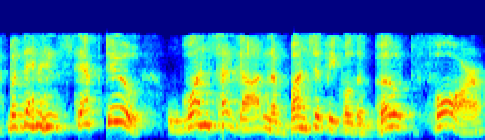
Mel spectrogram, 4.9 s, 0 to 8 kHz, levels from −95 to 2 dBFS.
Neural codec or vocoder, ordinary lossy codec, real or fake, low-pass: none; AAC, 16 kbps; real; 7.2 kHz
